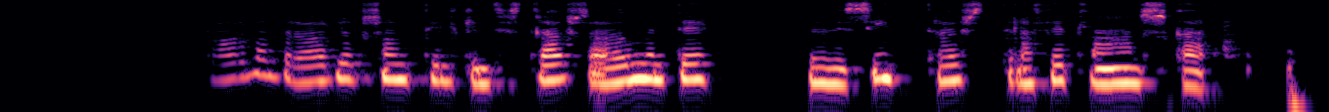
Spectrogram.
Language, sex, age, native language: Icelandic, female, 50-59, Icelandic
